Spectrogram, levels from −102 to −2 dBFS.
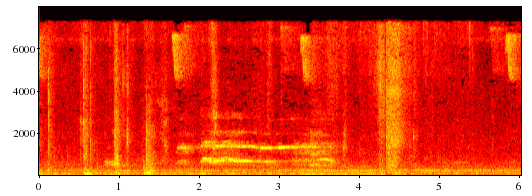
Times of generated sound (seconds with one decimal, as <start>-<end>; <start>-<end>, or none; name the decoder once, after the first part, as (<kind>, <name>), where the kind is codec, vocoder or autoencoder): none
